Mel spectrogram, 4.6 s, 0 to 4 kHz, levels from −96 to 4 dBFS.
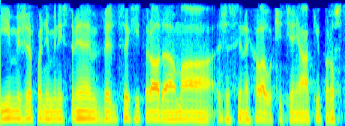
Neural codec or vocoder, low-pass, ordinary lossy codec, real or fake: codec, 16 kHz, 2 kbps, X-Codec, WavLM features, trained on Multilingual LibriSpeech; 3.6 kHz; MP3, 24 kbps; fake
